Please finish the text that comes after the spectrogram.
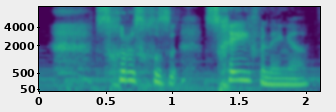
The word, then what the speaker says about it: Scheveningen: Scheveningen.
